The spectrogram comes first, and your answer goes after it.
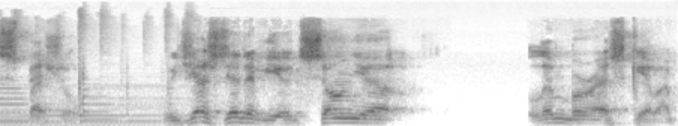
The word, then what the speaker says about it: Lyubomirsky: we just interviewed Sonia limber s Kayla pronouncing that right Luba Mir ski yep and Larry can do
